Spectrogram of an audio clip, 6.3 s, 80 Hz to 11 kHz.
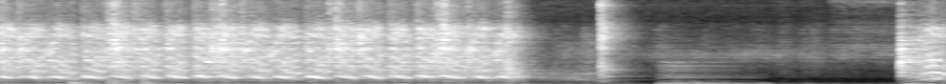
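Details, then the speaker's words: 1956 gasser with new 750 Holley carb, first start attempt, no coolant added yet: steady cranking near three beats per second that never fires. No-start from distributor installed 180 degrees out of time. "we're off there somewhere in the ignition Department 180 out oh well I always do that yeah distributor was 180 out"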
